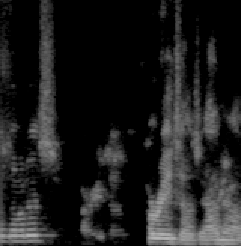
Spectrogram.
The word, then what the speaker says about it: Doritos: Dorito? Is that what it is? Doritos. Yeah, I knew I pronounced it wrong.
